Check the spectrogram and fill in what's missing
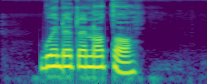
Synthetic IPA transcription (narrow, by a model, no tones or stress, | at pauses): ɡwendetɛnɔt̪ɔ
